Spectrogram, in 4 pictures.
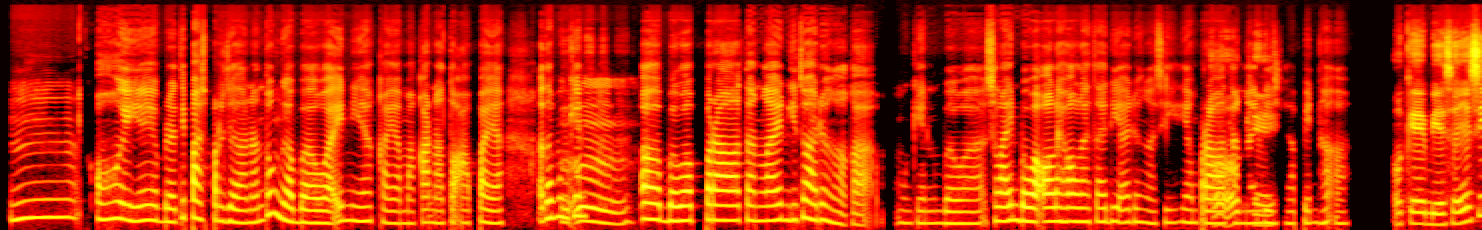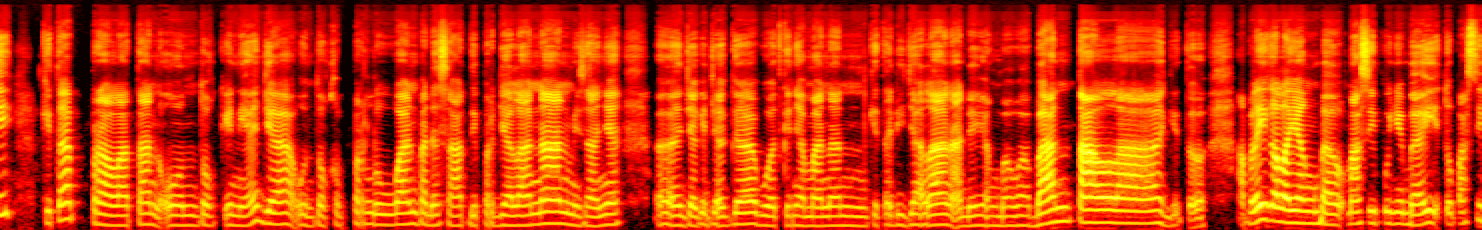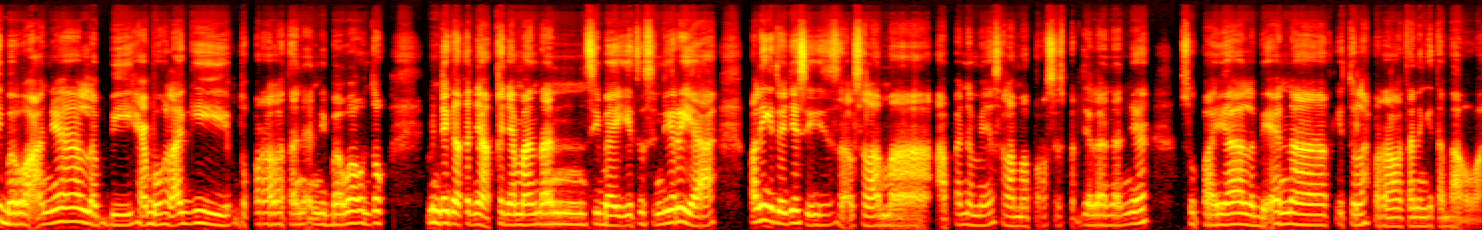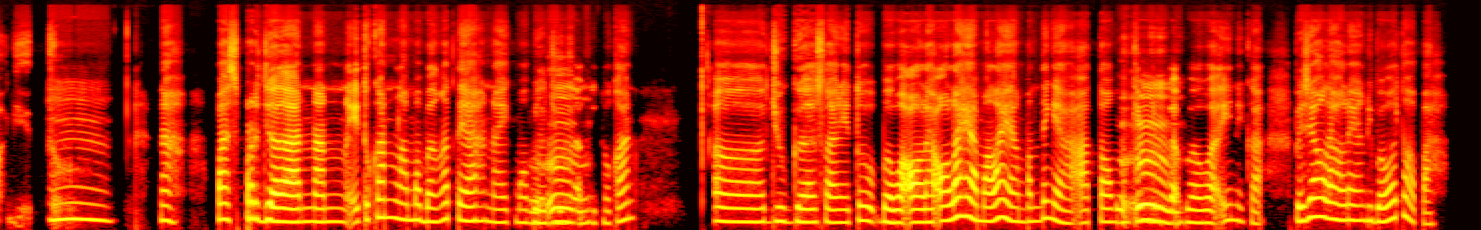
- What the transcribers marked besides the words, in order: tongue click; other background noise
- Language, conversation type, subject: Indonesian, podcast, Bisa ceritakan tradisi keluarga yang paling berkesan buatmu?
